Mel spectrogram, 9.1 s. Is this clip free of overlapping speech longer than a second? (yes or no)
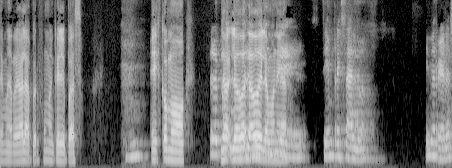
no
